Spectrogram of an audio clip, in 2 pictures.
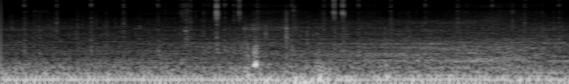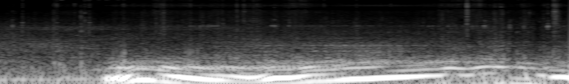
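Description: Car engine heard from inside the cabin, idling with a steady low rumble, then about seven seconds in it gets louder as the car pulls away, its pitch rising and falling.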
